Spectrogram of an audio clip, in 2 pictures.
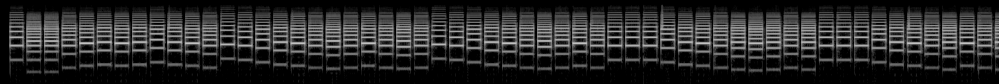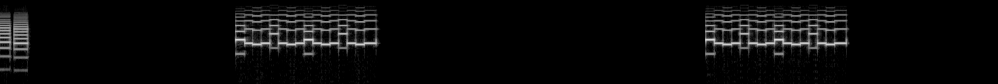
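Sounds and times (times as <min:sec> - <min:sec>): phone ringtone beeping melody: 0:00.1 - 0:10.3, 0:12.4 - 0:13.8, 0:17.1 - 0:18.5.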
